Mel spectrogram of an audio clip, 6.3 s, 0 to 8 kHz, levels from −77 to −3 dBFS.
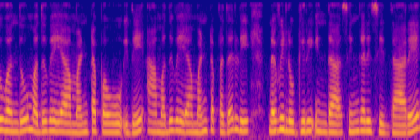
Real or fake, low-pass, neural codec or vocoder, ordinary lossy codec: fake; 7.2 kHz; vocoder, 44.1 kHz, 128 mel bands every 512 samples, BigVGAN v2; Opus, 24 kbps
